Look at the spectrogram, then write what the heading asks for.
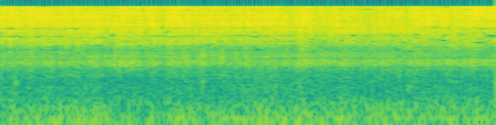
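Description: Onion paste sizzling steadily in hot oil and ghee in a small kadai as it is stirred.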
